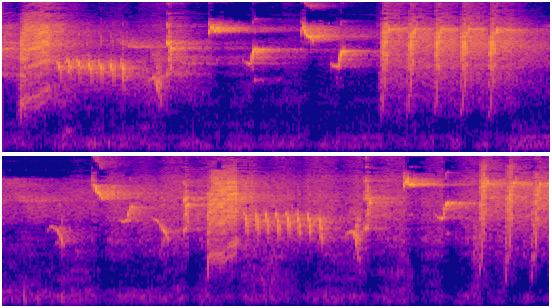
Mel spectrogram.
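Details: Long-tailed shrike, national champion, singing fast: buzzy rattling trills alternate with clear high whistles and downward swoops, varied phrases following one another without break.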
